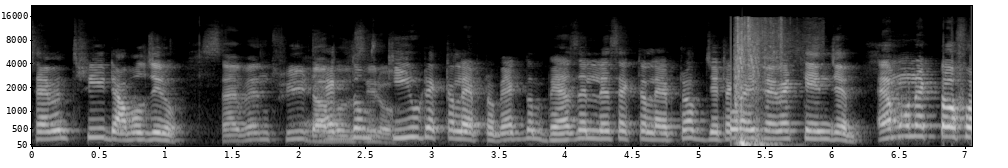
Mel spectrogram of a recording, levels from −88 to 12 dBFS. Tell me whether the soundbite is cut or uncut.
cut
